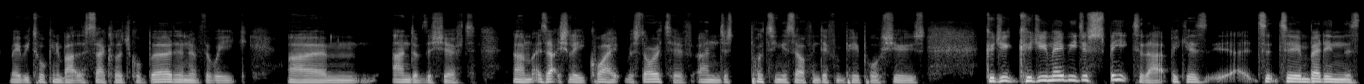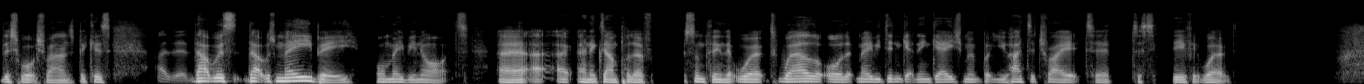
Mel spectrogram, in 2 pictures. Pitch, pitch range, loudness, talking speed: 110 Hz, 100-125 Hz, -22 LUFS, 180 wpm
